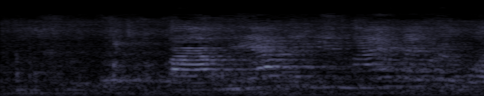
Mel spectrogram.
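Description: Children's voices talking and calling out over one another, with a high child's voice standing out about a second in.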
